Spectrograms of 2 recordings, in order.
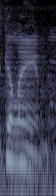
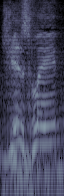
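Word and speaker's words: Ghislaine: He has a nickname for everybody, but he perfectly pronounces Galain. Crooked Hillary, sleepy Joe Biden. He could have Jizlane.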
